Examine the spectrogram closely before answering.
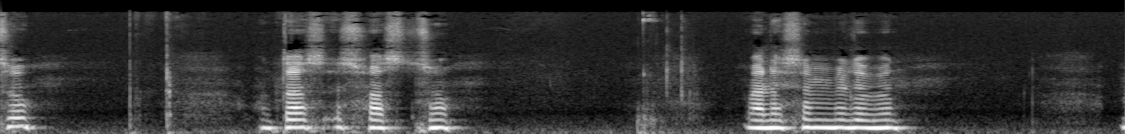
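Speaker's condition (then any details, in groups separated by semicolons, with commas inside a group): Spasticity from birth; multiple sclerosis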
